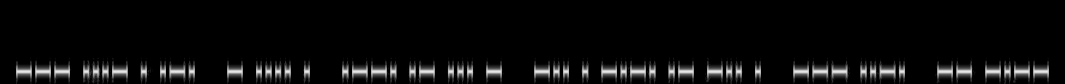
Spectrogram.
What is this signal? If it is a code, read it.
Morse code, heard as a keyed tone, about 25 wpm, 600 Hz. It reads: OVER THE PAST DECADE OF MY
